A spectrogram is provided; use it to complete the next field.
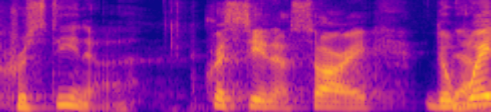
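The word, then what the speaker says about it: Kristina: well as um, uh, Katerina, is that the right way to say that, Katrina? No, I think it's just Christina.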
